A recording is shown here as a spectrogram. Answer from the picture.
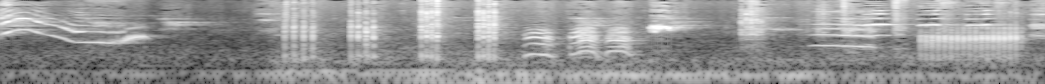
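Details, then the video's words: Talkative Javan myna with a song packed with imitations, played so other mynas copy it: a falling whistled slide, then dry clicks, stacked nasal chatter notes and a short burst of harsh rasping, above a faint low hum. "Jalak Kebo Gacor Full Isian Jalak Apapun Yang Dengar Wajib Ikut Bunyi - Masteran Jalak Gacor"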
